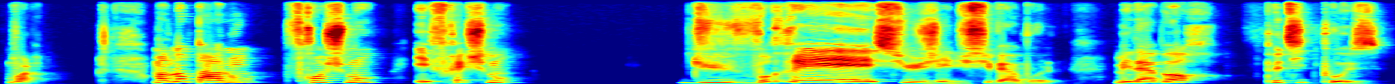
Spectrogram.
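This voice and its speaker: A woman's voice: mid-range voice, slow. A young woman hosting a casual solo podcast, chatty, playful and self-mocking, with a slightly sore throat. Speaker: podcast host. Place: room at home.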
